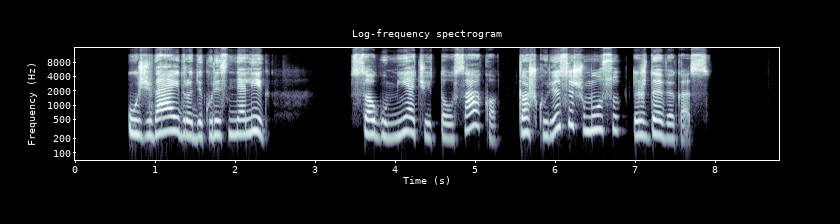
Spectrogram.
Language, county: Lithuanian, Telšiai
